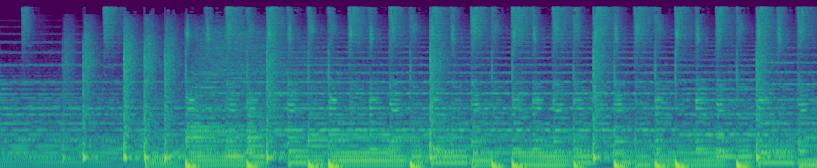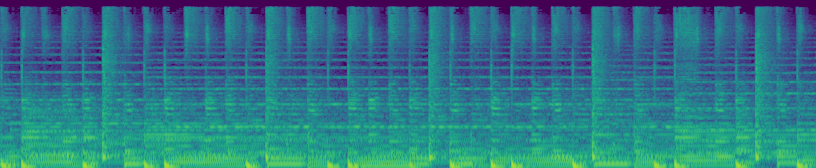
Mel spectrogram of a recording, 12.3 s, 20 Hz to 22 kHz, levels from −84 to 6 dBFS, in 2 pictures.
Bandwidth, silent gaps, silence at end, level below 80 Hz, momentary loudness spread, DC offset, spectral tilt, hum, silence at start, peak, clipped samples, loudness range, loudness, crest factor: 19.5 kHz; none; 0 s; -20 dBFS; 2 LU; 0.7%; -4.5 dB/octave; none; 0 s; 0 dBFS; under 0.1%; 1 LU; -16 LUFS; 16 dB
